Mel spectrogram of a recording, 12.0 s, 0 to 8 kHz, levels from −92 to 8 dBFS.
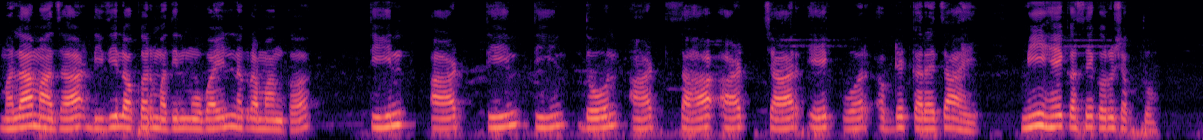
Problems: none marked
